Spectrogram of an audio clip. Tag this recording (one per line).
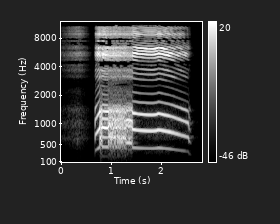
cartoony
honk
honking
scream
screaming
toy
